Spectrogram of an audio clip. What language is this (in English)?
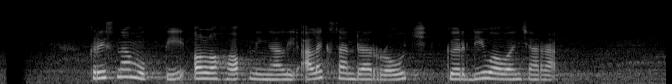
Sundanese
